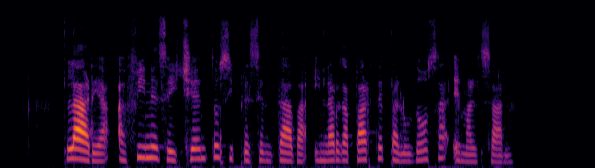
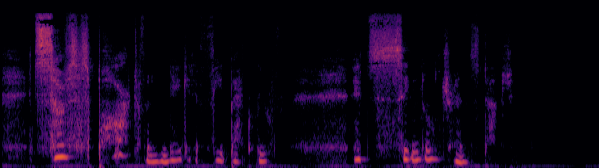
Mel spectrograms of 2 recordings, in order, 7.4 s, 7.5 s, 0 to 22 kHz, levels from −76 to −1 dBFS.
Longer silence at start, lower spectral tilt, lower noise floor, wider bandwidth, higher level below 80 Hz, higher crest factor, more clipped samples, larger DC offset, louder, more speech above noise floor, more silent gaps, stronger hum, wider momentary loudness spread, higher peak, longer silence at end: first, 0.85 s vs 0.05 s; about the same, -3.5 dB/octave vs -2.5 dB/octave; first, -77 dBFS vs -72 dBFS; about the same, 16 kHz vs 16.5 kHz; second, -72 dBFS vs -62 dBFS; about the same, 26 dB vs 26 dB; neither; neither; about the same, -34 LUFS vs -35 LUFS; first, 44 dB vs 35 dB; neither; neither; second, 14 LU vs 20 LU; first, -10 dBFS vs -14 dBFS; about the same, 1.05 s vs 1.1 s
